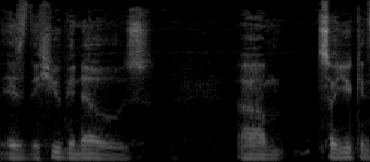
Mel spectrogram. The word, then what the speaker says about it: Huguenots: if you want to know, you'll often hear Huguenots. And we don't want to be cruel, but the proper pronunciation is the Huguenots.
